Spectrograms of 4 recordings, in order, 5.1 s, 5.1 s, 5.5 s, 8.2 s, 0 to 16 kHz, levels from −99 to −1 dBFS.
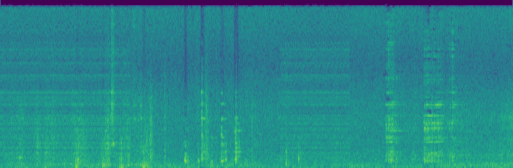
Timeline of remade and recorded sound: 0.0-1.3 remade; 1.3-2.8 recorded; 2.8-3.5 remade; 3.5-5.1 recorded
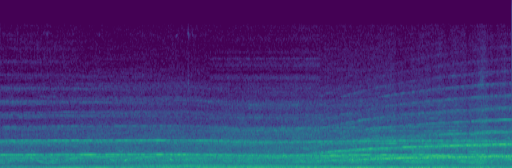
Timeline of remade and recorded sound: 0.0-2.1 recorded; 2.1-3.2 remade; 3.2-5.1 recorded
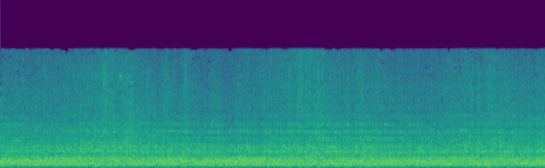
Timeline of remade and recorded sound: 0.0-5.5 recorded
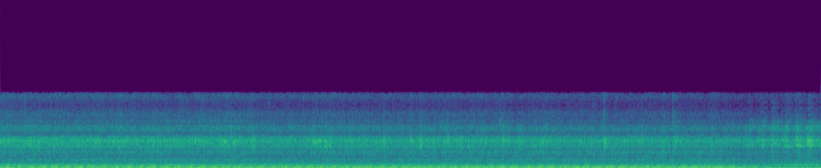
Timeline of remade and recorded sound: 0.0-1.6 recorded; 1.6-2.5 remade; 2.5-8.2 recorded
